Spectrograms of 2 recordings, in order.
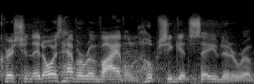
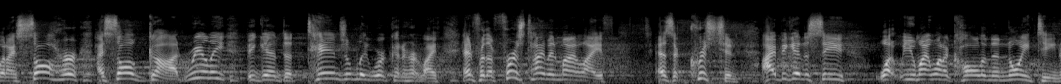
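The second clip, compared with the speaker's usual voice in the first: high, loud preaching build; preacher building to the moment; impassioned preaching; 7 semitones higher, 4 dB louder than usual. Real, not acted. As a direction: preach it with rising fire.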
